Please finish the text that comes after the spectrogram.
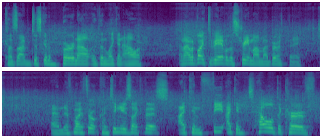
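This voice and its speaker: A young man with a hoarse, raspy voice, casually chatting to his viewers on a live stream and thanking subscribers in a rambling, offhand way. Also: on the high side, normal speed, background noise. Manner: rambling, offhand, trails into mumbles.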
